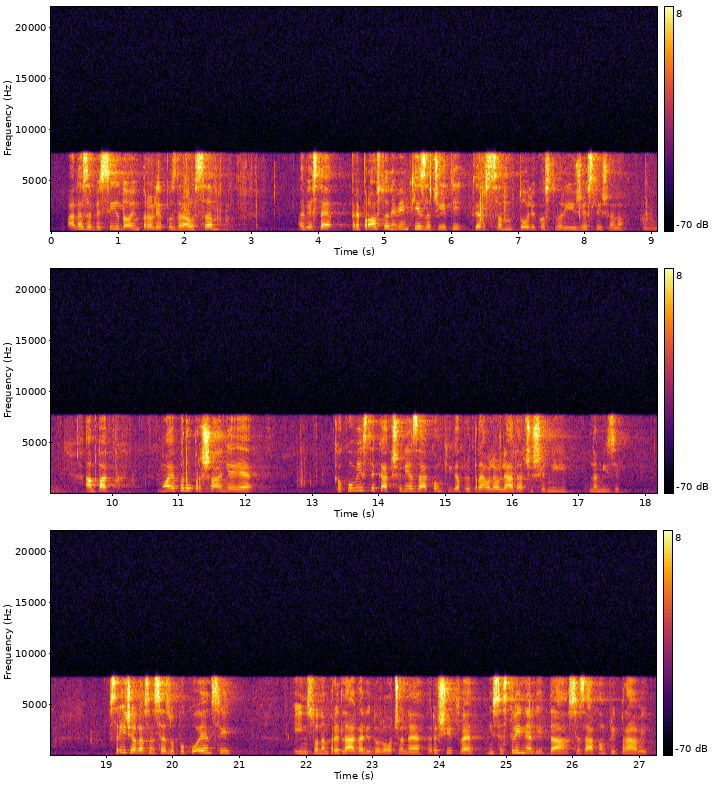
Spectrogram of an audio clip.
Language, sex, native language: Slovenian, female, Slovenian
